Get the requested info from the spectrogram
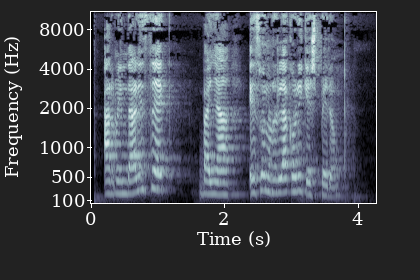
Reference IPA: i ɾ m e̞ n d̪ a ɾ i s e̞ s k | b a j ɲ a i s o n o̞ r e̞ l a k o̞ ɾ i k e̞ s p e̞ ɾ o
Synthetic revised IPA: a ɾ m e̞ n d̪ a ɾ i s e̞ k | b a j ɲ a e s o n o̞ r e̞ l a k o̞ ɾ i k e̞ s p e̞ ɾ o

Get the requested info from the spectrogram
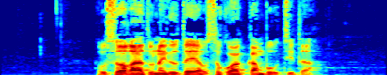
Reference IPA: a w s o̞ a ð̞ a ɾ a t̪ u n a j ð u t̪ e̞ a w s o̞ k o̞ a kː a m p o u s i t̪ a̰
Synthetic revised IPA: a w s o̞ a ɣ̞ a ɾ a t̪ u n a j ð u t̪ e̞ a w s o̞ k o̞ a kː a m p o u t͡s i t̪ a̰

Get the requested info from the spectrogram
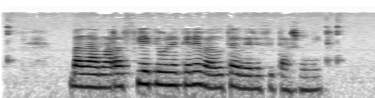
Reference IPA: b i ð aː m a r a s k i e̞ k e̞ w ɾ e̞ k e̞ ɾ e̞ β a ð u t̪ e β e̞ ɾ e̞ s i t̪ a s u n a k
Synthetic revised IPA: b a ð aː m a r a s k i e̞ k e̞ w ɾ e̞ k e̞ ɾ e̞ β a ð u t̪ e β e̞ ɾ e̞ s i t̪ a s u n i k

